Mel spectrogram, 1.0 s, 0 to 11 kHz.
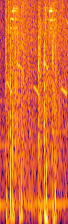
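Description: Horse hooves in Red Dead Redemption 2, a quick run of soft clip-clop footfalls in a steady trotting rhythm, fairly faint over a low hum.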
